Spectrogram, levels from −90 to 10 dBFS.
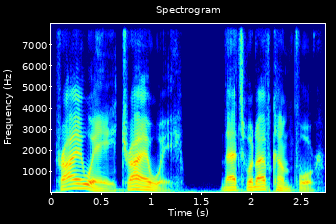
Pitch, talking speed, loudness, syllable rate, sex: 125 Hz, 195 wpm, -19 LUFS, 5.3 syllables/s, male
